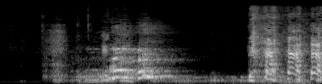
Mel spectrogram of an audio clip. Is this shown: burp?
no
